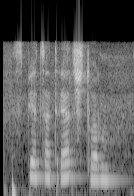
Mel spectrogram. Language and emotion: Russian, neutral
